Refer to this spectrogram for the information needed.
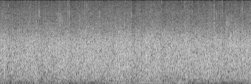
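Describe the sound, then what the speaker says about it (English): A studio audience gives a sports talk show guest a loud, continuous burst of applause, with thick clapping sustained evenly throughout. "Let's give our guest a little round of applause,"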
